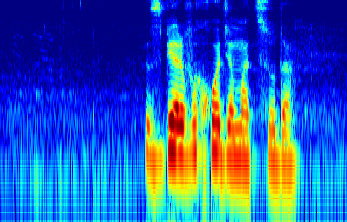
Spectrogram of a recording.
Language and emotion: Russian, neutral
